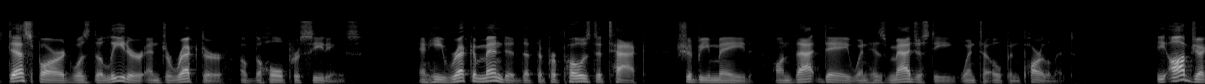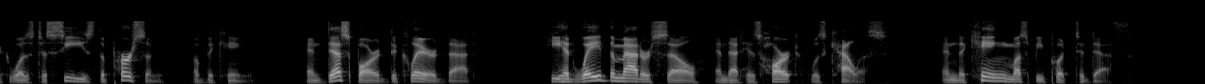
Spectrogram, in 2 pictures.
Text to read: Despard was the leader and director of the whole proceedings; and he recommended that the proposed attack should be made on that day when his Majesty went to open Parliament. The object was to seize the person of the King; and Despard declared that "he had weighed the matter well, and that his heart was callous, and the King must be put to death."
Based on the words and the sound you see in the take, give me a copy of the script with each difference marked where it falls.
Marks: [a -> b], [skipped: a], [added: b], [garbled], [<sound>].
Despard was the leader and director of the whole proceedings; and he recommended that the proposed attack should be made on that day when his Majesty went to open Parliament. The object was to seize the person of the King; and Despard declared that "he had weighed the matter [well, -> cell] and that his heart was callous, and the King must be put to death."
